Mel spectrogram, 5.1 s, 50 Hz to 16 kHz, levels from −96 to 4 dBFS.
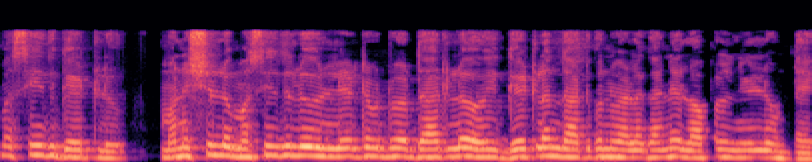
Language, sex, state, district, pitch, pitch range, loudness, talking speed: Telugu, male, Andhra Pradesh, Krishna, 175 Hz, 165-190 Hz, -15 LUFS, 175 wpm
